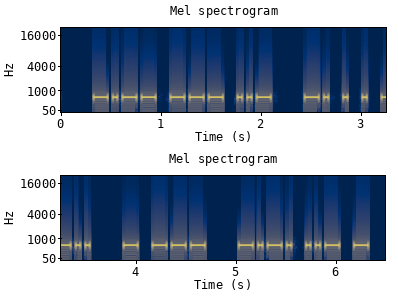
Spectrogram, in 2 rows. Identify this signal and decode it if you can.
Morse code, heard as a keyed tone, about 25 wpm, 600 Hz. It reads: YOU NEED TO CUT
